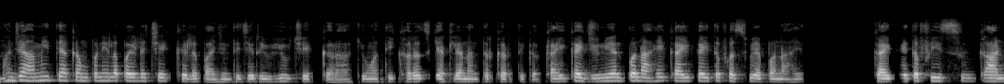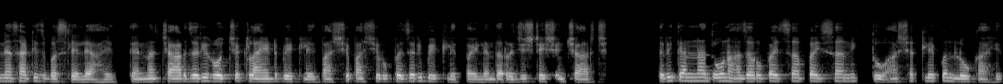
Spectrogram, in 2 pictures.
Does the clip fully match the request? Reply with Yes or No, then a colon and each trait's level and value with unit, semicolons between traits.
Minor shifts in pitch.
No: average, 3.1 semitones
